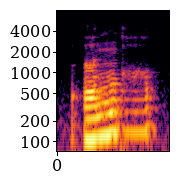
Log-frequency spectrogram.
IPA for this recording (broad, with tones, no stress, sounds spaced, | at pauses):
ʔ ʌ˩˧ n ŋ ɡ ɔ̤˥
